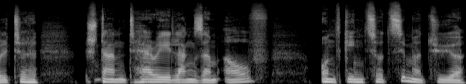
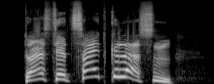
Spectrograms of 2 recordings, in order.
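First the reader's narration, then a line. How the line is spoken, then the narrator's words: Thundering. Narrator (German): donnerte Vernon Dursley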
